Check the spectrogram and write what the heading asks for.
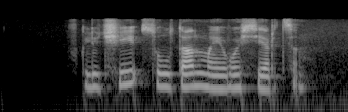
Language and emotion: Russian, neutral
